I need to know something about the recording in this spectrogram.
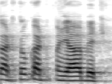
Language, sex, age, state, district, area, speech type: Punjabi, male, 60+, Punjab, Bathinda, rural, spontaneous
